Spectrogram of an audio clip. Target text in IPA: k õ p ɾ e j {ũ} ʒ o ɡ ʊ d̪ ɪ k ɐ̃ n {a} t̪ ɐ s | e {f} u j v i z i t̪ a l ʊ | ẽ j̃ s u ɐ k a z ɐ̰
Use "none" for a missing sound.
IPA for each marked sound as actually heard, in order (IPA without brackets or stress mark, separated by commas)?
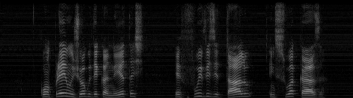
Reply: ũ, e, f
